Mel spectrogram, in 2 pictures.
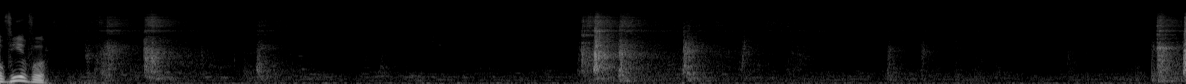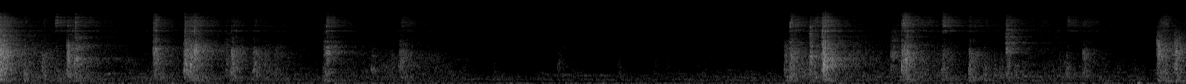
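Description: A rattling ball rolls and bounces across a table.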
